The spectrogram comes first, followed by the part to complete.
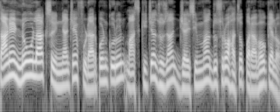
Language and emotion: Goan Konkani, neutral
